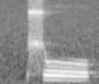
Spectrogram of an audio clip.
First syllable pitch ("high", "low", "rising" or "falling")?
falling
